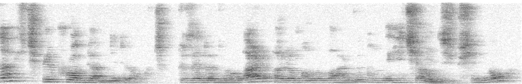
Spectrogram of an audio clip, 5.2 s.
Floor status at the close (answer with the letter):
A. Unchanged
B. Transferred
A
